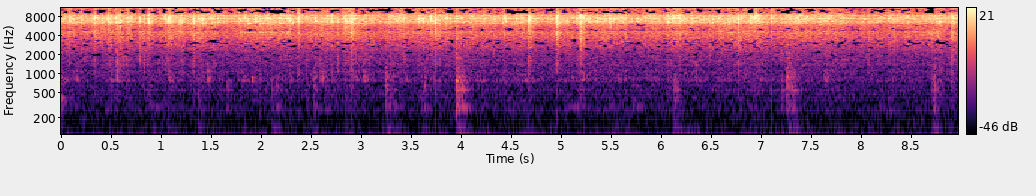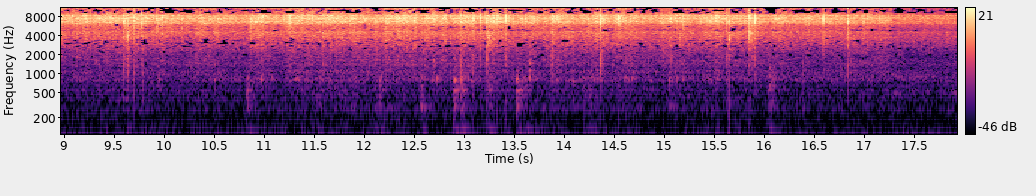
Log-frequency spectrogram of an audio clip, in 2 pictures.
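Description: Chopped onion and green bell pepper sizzling in hot oil in a nonstick pan as they are stirred with a silicone spatula. The steady sizzle carries a few soft clicks of the spatula against the pan.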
